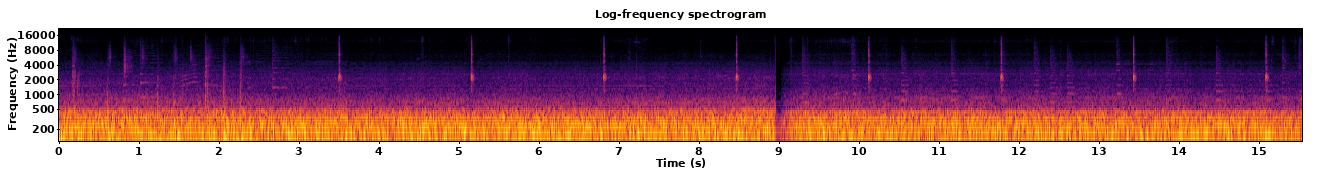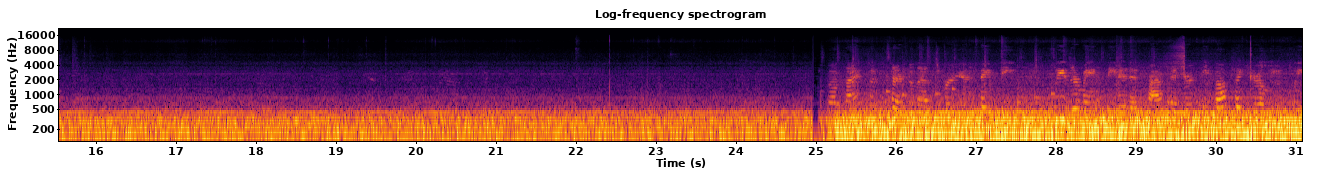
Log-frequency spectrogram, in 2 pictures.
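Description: Steady cabin drone of a jet airliner in cruise, the low rushing noise of engines and airflow heard from a window seat. The sound cuts twice, about nine seconds in and again near 25 seconds, and after the second cut it is louder, with voices over the drone.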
